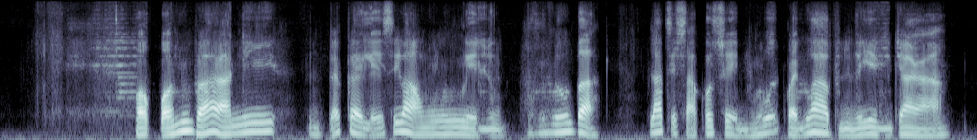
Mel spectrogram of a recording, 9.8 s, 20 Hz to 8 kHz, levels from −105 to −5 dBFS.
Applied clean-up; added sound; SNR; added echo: neural diffusion model UNIVERSE++.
